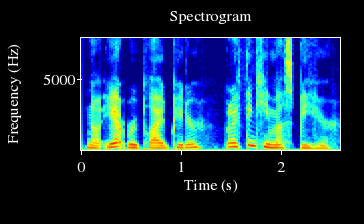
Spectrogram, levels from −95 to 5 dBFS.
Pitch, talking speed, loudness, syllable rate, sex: 210 Hz, 255 wpm, -17 LUFS, 6.1 syllables/s, female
